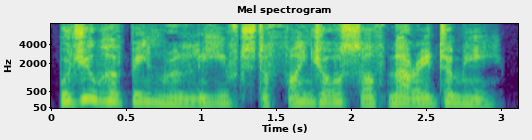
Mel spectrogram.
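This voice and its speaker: A woman's voice: low-pitched, moderate pace, darkish tone, husky, no echo, clean studio sound. A woman voicing a self-assured nobleman who speaks in a formal, leisurely drawl. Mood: earnest.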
